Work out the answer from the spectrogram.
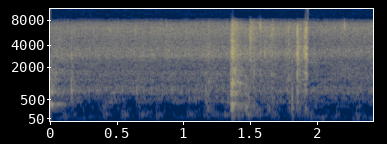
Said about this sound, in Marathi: कांदा चांगला असा मऊ गुलाबी होईपर्यंत परतून घ्यायचा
